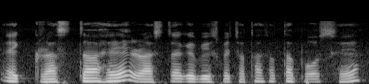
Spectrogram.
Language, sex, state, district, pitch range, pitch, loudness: Hindi, male, Arunachal Pradesh, Lower Dibang Valley, 125-145 Hz, 135 Hz, -18 LUFS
